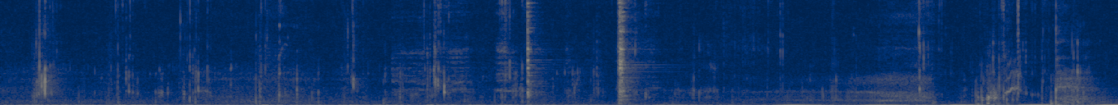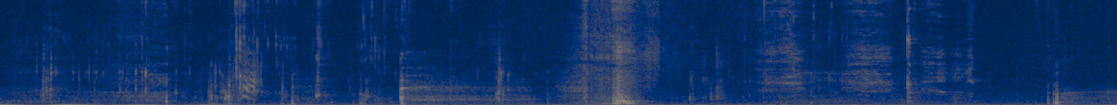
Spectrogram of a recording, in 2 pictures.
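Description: Two women chew food with soft wet mouth sounds close to a microphone.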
